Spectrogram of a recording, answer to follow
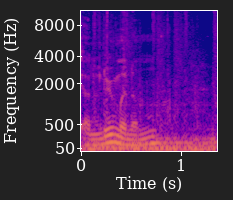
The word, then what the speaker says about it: aluminum: We say aluminum, and the British say aluminium.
